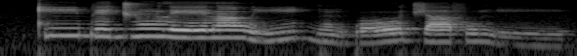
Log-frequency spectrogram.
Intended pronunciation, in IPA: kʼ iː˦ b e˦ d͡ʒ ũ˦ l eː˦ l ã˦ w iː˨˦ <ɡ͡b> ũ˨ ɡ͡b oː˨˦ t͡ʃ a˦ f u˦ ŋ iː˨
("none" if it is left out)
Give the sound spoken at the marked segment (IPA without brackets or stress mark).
ɡ͡b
